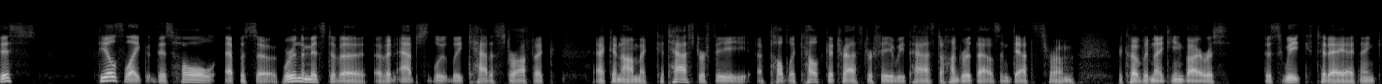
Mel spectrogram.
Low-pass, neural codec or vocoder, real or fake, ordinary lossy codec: 7.2 kHz; autoencoder, 48 kHz, 32 numbers a frame, DAC-VAE, trained on Japanese speech; fake; Opus, 32 kbps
